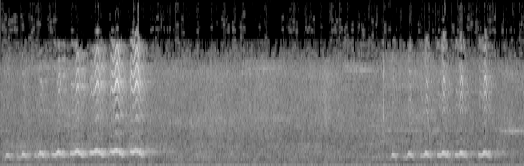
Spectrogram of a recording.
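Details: Asian koel giving two bursts of rapid, bubbling notes, each series climbing slightly and lasting about two seconds, separated by a pause, over low background hiss.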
